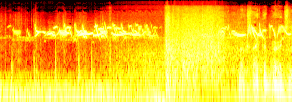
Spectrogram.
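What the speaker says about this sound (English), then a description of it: "Looks like the bird's leading me somewhere." Bird chirping in The Witcher video game: rapid, bright twittering calls close by over a low ambient rumble, interrupted by a brief burst of rushing noise before the chirps resume.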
